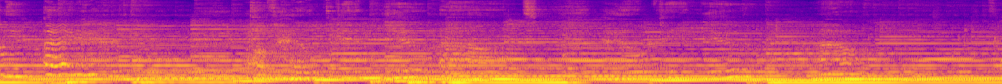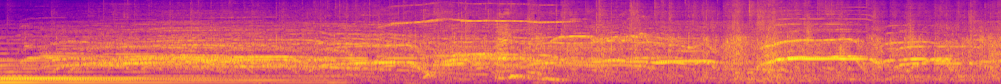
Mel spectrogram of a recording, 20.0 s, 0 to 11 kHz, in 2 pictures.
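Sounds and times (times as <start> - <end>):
electric guitar and bass chord: 0.0 - 13.2
audience cheering and whooping: 9.8 - 20.0
high piercing whistle: 13.8 - 16.6.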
